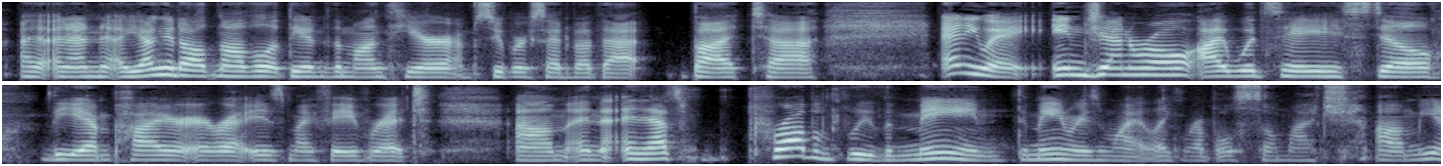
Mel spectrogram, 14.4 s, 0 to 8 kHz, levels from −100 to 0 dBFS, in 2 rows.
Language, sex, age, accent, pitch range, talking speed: English, female, 20-39, American, 185-245 Hz, 205 wpm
